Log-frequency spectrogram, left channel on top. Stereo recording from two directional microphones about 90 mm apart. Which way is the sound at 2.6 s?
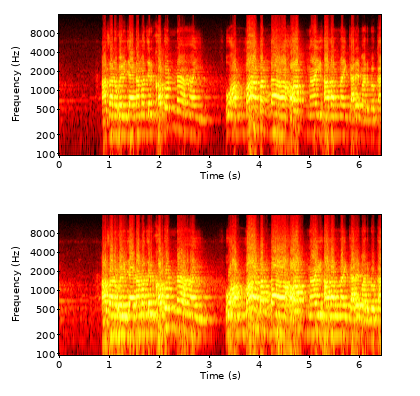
10° left (ahead or behind).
